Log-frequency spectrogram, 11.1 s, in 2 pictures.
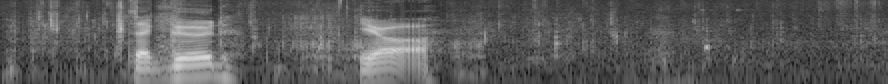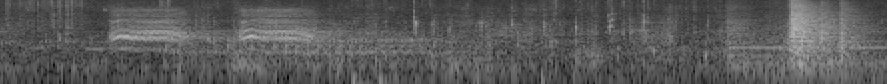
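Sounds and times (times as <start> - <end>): faint outdoor background: 0.0 - 11.0
harsh bird calls: 6.2 - 8.3.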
